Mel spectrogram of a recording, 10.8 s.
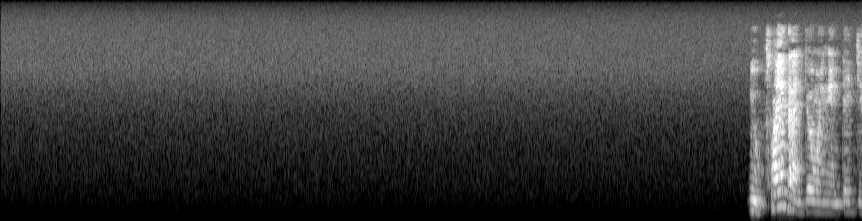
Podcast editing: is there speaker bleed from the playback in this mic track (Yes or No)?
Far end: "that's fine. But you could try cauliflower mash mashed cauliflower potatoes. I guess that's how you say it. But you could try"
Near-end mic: No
